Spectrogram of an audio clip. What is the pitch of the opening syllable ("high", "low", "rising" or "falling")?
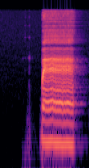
low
